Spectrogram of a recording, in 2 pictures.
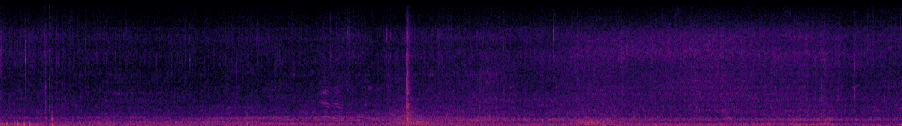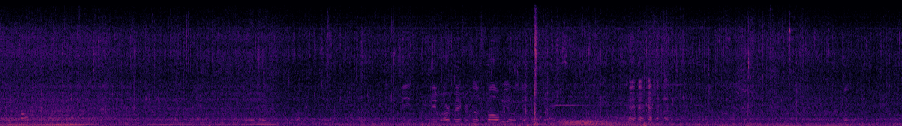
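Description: Outboard motor of an approaching bass boat running steadily across the water, louder for a stretch midway, with faint voices of people nearby and a sharp click about seven seconds in.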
